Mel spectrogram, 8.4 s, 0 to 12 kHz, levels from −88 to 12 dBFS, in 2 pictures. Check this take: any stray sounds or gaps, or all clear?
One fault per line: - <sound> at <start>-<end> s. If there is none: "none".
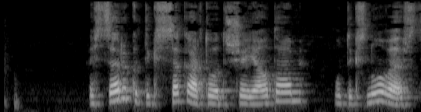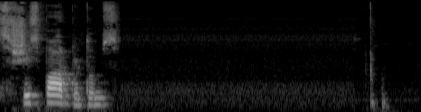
none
